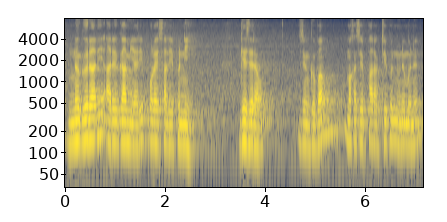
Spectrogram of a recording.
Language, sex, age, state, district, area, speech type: Bodo, male, 18-30, Assam, Chirang, rural, spontaneous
